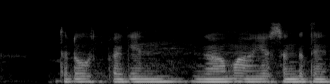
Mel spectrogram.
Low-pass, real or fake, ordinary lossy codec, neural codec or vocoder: 7.2 kHz; real; AAC, 48 kbps; none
